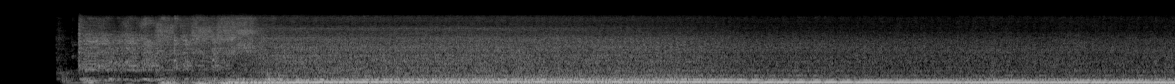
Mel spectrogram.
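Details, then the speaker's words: Ultima GTR V8 supercar sat 7 years in a warehouse, first start, super cold: cranks, catches with a flare, then rough uneven low idle that won't rev cleanly; oil pressure present, poor revving attributed to cold. "Obviously, it didn't rev really well because it's super cold"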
